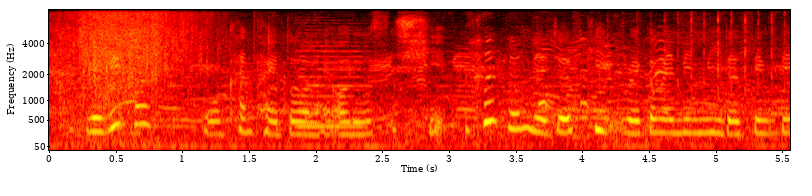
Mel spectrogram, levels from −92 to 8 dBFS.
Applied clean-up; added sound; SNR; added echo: none; Splash, splatter + Crowd; 6 dB; none.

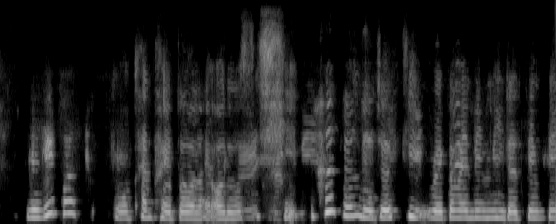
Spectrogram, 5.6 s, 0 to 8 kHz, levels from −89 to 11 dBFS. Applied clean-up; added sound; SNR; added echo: neural mask model Resemble Enhance denoiser.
